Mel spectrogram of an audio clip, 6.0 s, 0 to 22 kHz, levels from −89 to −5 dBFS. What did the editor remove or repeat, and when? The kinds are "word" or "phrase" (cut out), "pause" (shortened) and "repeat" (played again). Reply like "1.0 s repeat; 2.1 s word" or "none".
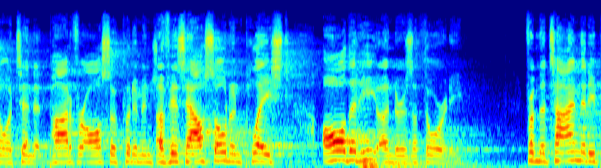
1.5 s word; 3.8 s word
